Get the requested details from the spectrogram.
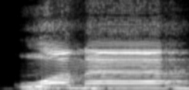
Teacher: یہاں میم کو کھینچ کر ادا کریں گے کیونکہ اس کے بعد الف مدہ ہے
